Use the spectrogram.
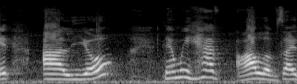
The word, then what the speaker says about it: aglio: Aglio.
